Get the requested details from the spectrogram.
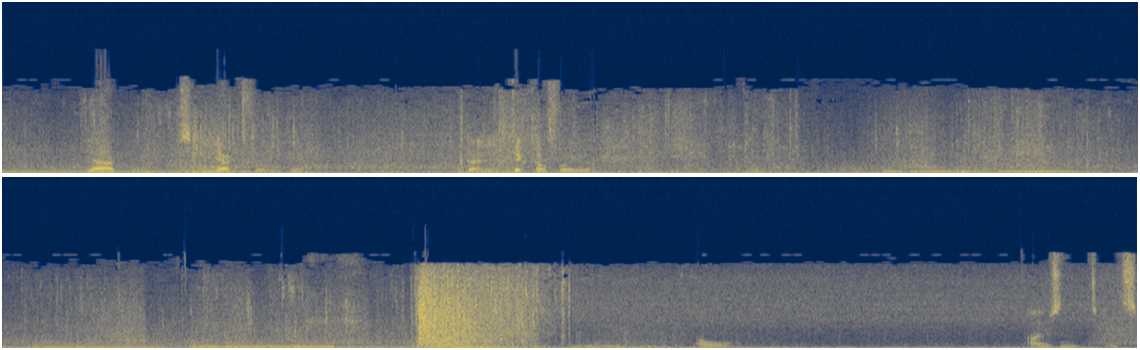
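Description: A truck engine drones.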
